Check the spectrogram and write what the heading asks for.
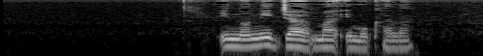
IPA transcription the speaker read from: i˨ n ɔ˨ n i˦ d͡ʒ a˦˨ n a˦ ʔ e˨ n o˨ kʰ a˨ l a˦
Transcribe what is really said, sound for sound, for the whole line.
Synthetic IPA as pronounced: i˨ n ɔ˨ n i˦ d͡ʒ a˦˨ m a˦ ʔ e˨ m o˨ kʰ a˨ l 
